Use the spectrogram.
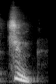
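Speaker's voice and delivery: sharp "ching" of clashing weapons; imitated metal clash. Imitates spear parrying the sword.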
